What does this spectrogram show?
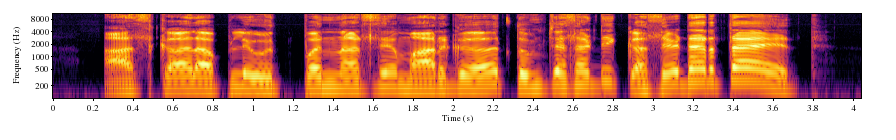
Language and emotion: Marathi, happy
